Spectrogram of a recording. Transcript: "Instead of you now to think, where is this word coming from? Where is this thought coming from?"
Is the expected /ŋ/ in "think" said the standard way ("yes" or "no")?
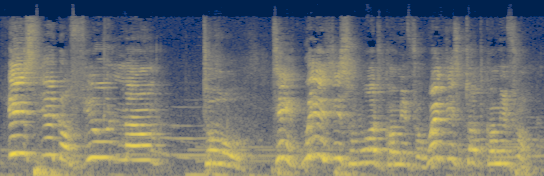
no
